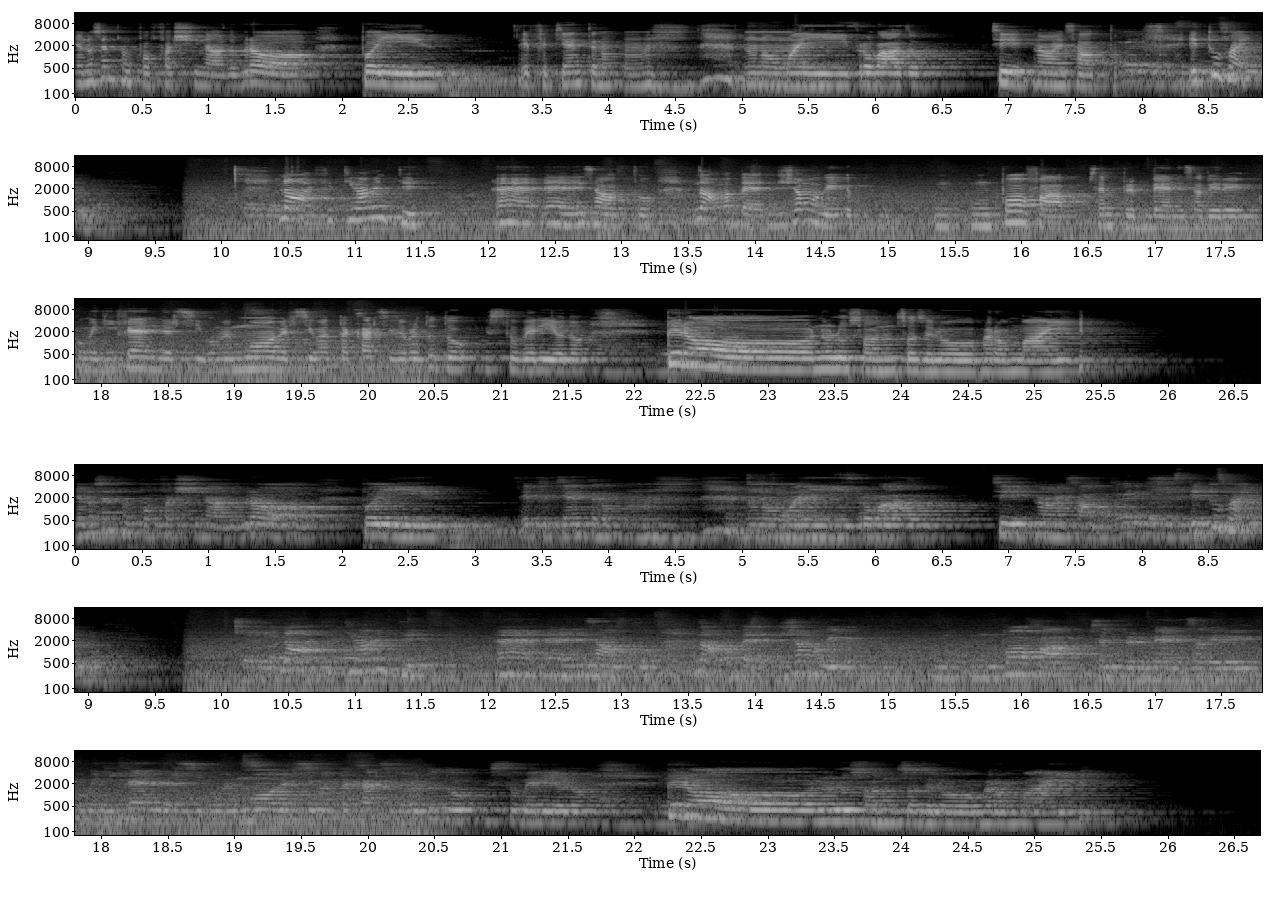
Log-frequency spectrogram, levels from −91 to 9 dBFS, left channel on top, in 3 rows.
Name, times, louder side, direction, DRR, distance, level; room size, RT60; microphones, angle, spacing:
voice 1, 0.0-6.4 6.9-7.7 8.4-8.8 10.2-11.5 12.0-15.1 15.3-25.4, left 6 dB, 85° left, 9 dB, 0.3 m, -31 dB
voice 2, 4.9-6.0 7.6-9.4 10.1-11.5 18.9-19.5 21.6-22.5, equal, 80° right, -3 dB, 1.0 m, -44 dB
sound 1, 9.7-20.4, equal, 5° left, 0.3 m, -42 dB
4.7 x 2.3 x 3.5 m, 1.3 s
head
